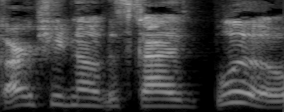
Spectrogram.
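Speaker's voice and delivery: ordinary delivery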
